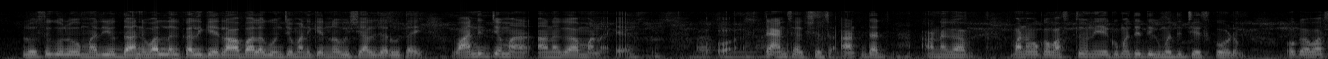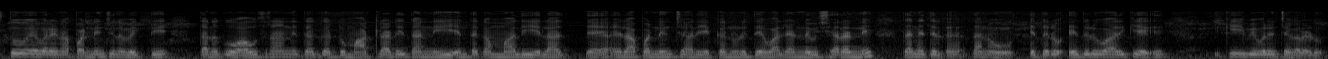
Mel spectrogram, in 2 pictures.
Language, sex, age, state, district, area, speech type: Telugu, male, 18-30, Telangana, Mancherial, rural, spontaneous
